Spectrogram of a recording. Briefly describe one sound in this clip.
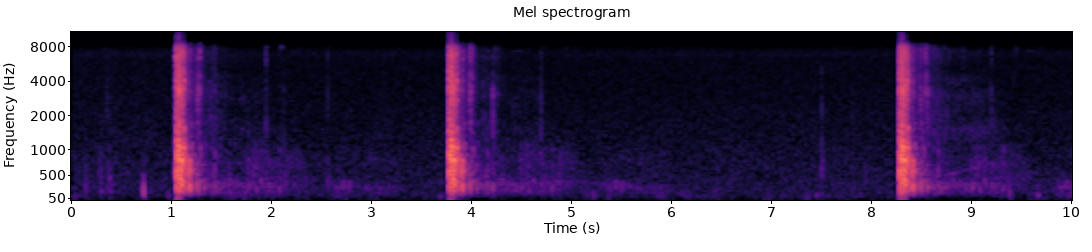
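A .40 caliber pistol fires single shots outdoors, each crack echoing off distant hills.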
